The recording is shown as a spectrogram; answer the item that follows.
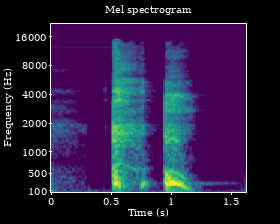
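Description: A person coughs twice, two short, throaty bursts about half a second apart, alone against a quiet background.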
